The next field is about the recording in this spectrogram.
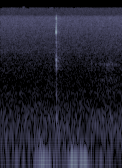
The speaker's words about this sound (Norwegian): Så jeg klikker meg nå på en ny enhet.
